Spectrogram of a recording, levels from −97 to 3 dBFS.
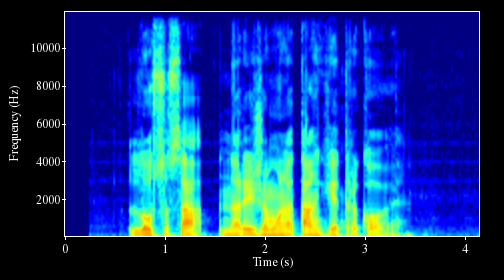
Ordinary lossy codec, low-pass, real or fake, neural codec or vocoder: none; none; real; none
